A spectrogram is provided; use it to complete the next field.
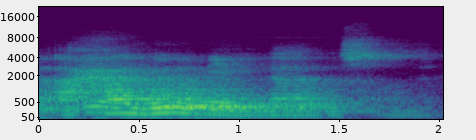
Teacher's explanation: Jadi teorinya tadi kalau ada tanwin an-in jumpa hamzah wasal, maka dia dikeluarkan nunnya.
